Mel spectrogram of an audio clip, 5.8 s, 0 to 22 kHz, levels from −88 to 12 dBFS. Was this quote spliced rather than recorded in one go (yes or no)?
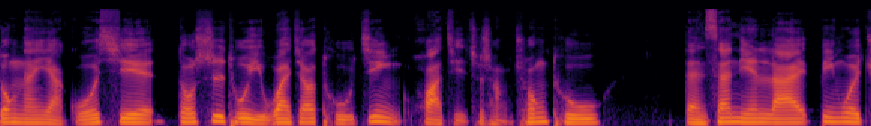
no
